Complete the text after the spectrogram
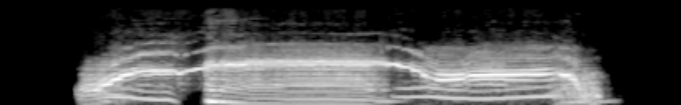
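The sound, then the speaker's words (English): A voice imitates an angry bull elk locator bugle, a whip ball call, shaped in the mouth by tongue pressure: a loud, sustained nasal squeal about three and a half seconds long, rising, holding a strained high pitch, then dipping and flaring again before cutting off, with no talking. “This one's a whip ball. When it's super mad, or just when it's telling its cows to just get back to the herd.”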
